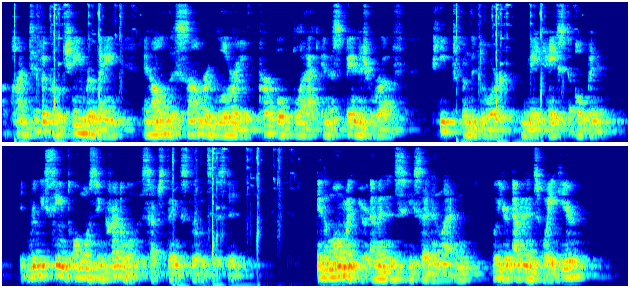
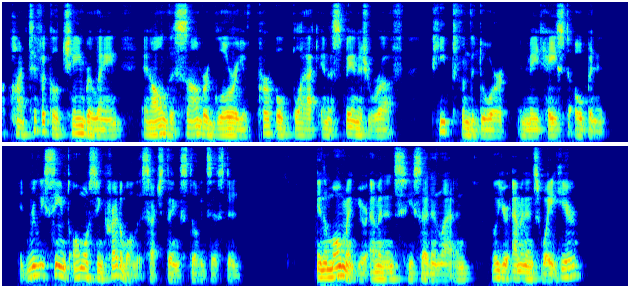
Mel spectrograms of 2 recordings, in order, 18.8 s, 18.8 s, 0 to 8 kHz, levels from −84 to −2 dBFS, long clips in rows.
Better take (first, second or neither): second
